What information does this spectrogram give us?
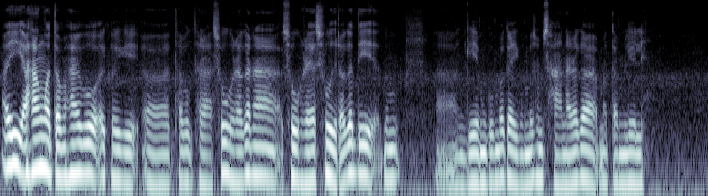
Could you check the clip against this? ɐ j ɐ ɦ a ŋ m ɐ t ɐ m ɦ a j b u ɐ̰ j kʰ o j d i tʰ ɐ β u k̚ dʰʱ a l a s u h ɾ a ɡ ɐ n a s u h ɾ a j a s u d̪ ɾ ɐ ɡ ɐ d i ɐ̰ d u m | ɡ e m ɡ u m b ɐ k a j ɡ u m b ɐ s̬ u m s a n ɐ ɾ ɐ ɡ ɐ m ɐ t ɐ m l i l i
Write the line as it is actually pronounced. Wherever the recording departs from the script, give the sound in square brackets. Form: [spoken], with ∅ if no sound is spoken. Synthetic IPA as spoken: ɐ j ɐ ɦ a ŋ m ɐ t ɐ m ɦ a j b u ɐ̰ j kʰ o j [ɡ] i tʰ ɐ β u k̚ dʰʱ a [ɾ] a s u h ɾ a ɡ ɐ n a s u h ɾ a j a s u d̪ ɾ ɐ ɡ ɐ d i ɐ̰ d u m | ɡ e m ɡ u m b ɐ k a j ɡ u m b ɐ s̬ u m s a n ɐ ɾ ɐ ɡ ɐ m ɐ t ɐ m l [e] l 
